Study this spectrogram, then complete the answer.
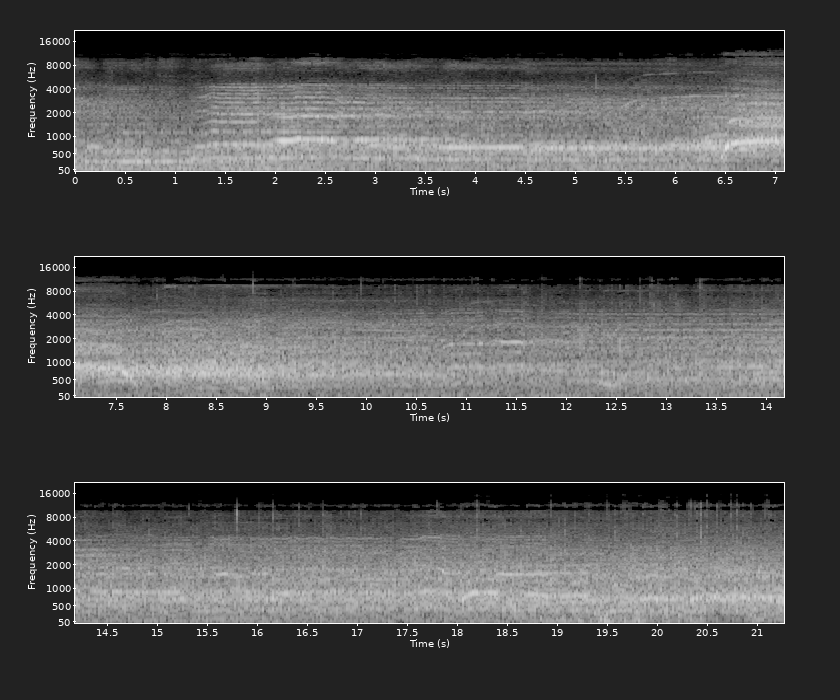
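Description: A huge stadium crowd roars and cheers, echoing through the open stands.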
